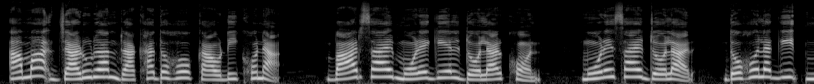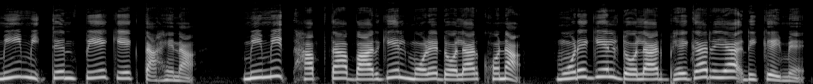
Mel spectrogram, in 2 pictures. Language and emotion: Santali, neutral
